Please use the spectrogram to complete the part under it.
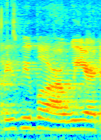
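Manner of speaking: plain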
